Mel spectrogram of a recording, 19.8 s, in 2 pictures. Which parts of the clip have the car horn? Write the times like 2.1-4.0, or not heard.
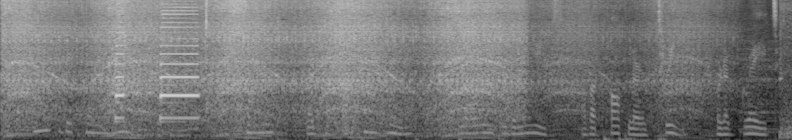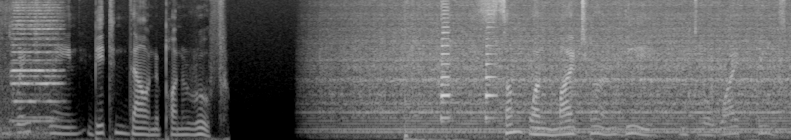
1.4-2.5, 9.7-10.7, 15.4-16.1.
